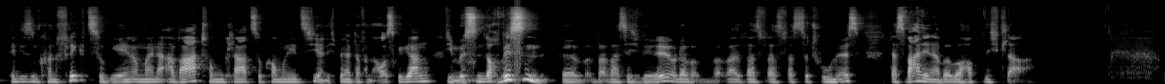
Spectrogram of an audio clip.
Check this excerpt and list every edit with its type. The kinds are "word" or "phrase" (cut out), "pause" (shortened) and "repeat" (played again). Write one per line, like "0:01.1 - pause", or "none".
0:04.4 - pause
